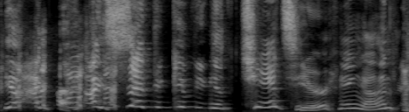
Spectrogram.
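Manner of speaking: words squeezed out through high laughter; can barely talk for laughing. Real, not acted. Host cracking up before video.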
